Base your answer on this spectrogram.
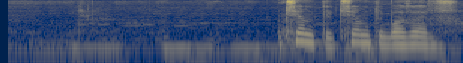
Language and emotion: Russian, neutral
